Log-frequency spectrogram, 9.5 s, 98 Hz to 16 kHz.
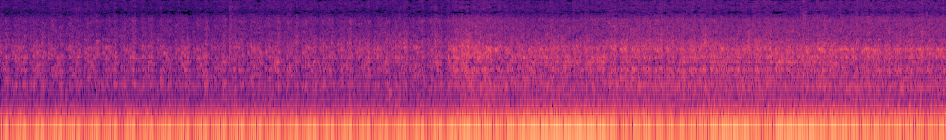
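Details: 2006 Chevrolet Silverado 4.3 V6 with P0305 and P0200 codes, check engine light blinking. Low uneven idle with irregular stumbles and a loping, unsteady beat as one cylinder drops out. Injector, harness open or ECM signal suspected, unconfirmed.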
